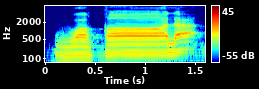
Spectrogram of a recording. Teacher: قاف پر پڑھیں گے اور اس کے بعد الف ہے وہ بھی پر پڑھا جائے گا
